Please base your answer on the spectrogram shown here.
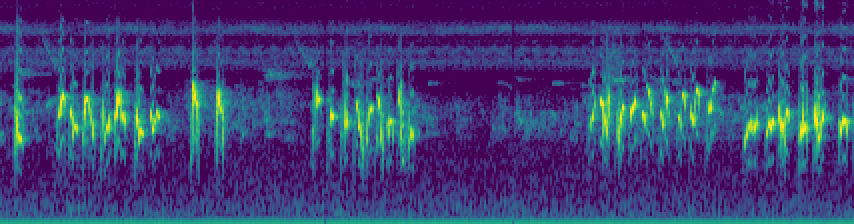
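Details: Sharp-voiced yellow-vented bulbul song used to lure wild bulbuls and prompt kept ones to answer: bursts of fast tumbling, bubbly notes broken by a quiet gap midway.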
